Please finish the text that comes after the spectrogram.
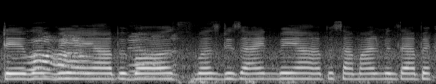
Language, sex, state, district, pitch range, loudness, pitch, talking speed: Hindi, female, Jharkhand, Palamu, 255-260 Hz, -14 LUFS, 255 Hz, 220 wpm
